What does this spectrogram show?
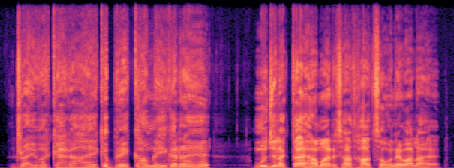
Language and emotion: Urdu, fearful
